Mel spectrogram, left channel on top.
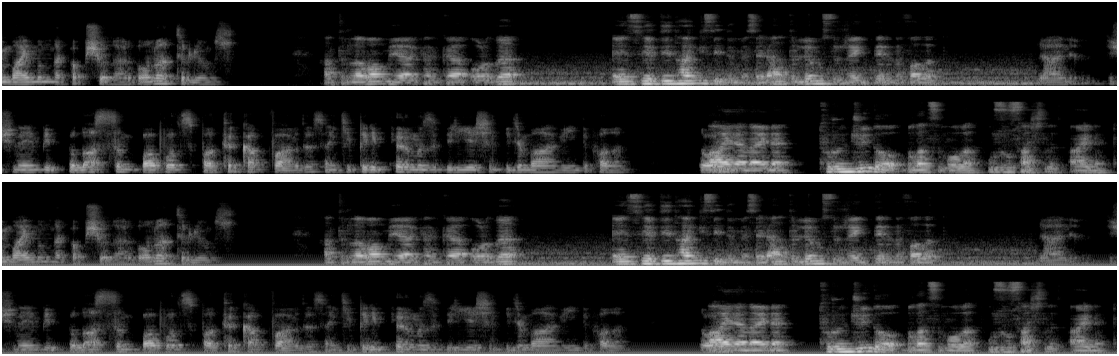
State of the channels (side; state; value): right; noise; hum, 17 dB below the sound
